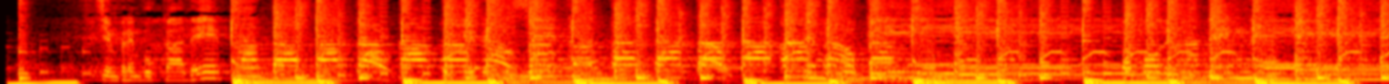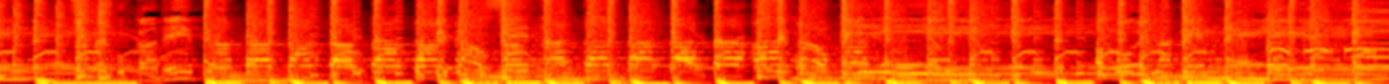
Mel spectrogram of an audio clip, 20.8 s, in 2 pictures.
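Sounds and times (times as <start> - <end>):
music: 0.1 - 20.8.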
